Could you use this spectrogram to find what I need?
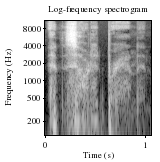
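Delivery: unvoiced stage whisper aside. Real, not acted. Teasing aside about co-host.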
